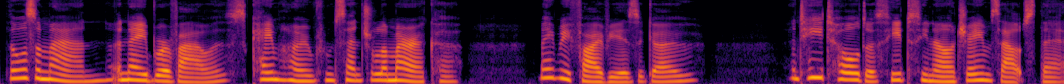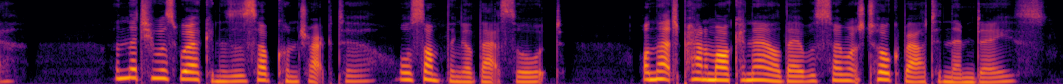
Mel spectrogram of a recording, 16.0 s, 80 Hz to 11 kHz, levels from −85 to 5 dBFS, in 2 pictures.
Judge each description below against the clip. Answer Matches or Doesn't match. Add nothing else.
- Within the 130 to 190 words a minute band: Doesn't match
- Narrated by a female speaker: Matches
